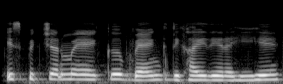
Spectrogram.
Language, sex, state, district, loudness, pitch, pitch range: Hindi, female, Haryana, Rohtak, -12 LUFS, 215 Hz, 205-235 Hz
